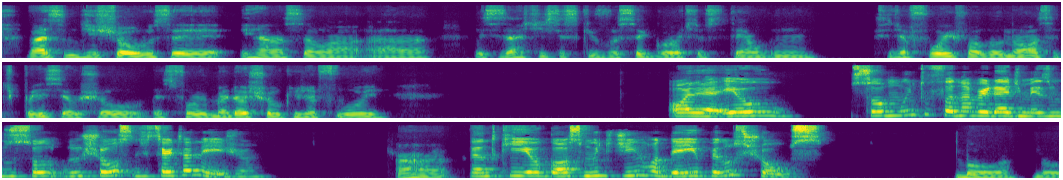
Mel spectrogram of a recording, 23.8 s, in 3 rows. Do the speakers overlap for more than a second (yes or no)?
no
